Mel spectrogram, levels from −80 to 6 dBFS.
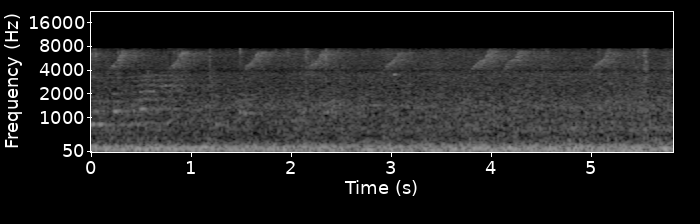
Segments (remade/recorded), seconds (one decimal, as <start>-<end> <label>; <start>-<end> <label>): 0.0-5.8 recorded

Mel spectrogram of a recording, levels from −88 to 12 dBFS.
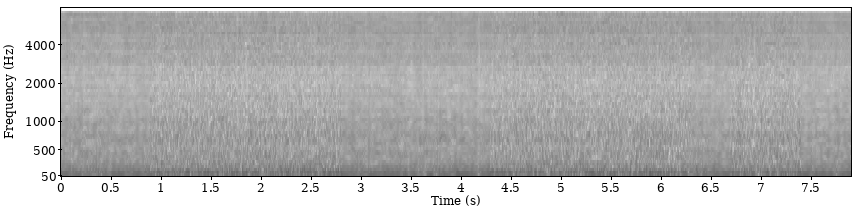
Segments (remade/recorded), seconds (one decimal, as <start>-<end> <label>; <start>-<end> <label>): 0.0-0.9 remade; 0.9-2.8 recorded; 2.8-4.3 remade; 4.3-6.3 recorded; 6.3-6.7 remade; 6.7-7.4 recorded; 7.4-7.9 remade

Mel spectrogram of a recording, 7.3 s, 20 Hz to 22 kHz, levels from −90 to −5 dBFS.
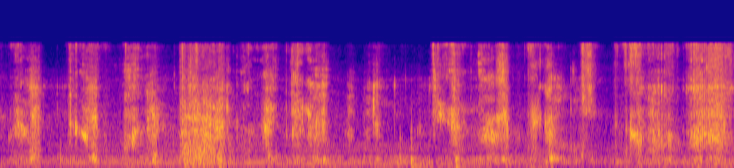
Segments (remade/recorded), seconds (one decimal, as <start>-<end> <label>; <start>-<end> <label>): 0.0-4.9 recorded; 4.9-6.4 remade; 6.4-7.3 recorded

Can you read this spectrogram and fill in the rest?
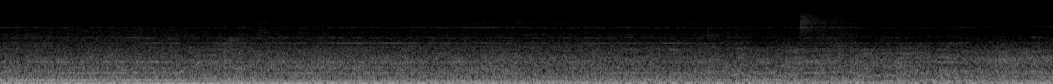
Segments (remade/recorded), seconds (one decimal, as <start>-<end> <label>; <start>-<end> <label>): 0.0-1.8 recorded; 1.8-2.5 remade; 2.5-7.2 recorded; 7.2-9.6 remade; 9.6-10.5 recorded

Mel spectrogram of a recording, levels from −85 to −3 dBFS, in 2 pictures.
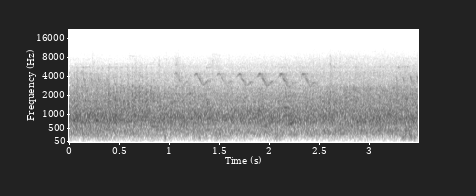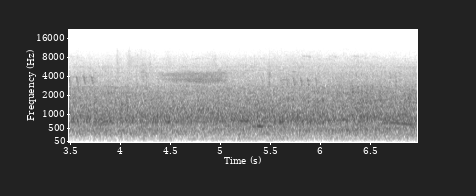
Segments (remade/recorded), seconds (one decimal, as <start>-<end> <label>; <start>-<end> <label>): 0.0-1.4 recorded; 1.4-4.1 remade; 4.1-7.0 recorded

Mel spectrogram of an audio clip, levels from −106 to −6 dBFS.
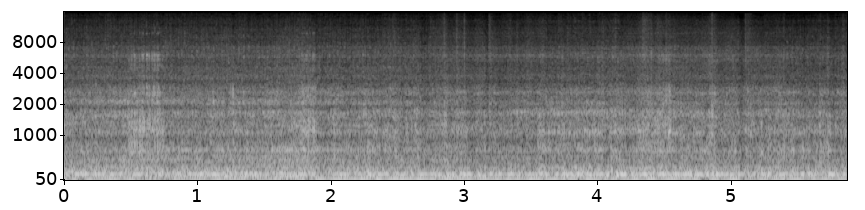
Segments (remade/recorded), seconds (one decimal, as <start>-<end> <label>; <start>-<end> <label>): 0.0-2.8 recorded; 2.8-3.6 remade; 3.6-4.2 recorded; 4.2-5.4 remade; 5.4-5.9 recorded

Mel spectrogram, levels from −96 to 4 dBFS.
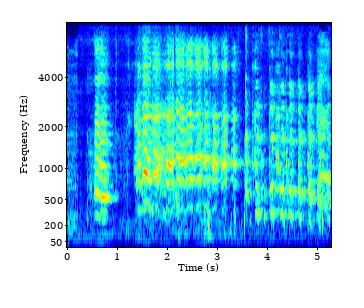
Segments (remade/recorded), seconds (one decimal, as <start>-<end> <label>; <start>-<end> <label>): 0.0-3.2 remade; 3.2-5.3 recorded

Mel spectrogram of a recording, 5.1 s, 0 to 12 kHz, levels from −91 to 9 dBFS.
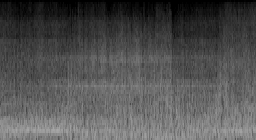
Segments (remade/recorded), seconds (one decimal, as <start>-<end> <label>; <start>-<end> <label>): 0.0-0.6 recorded; 0.6-1.2 remade; 1.2-1.8 recorded; 1.8-2.7 remade; 2.7-4.1 recorded; 4.1-5.1 remade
